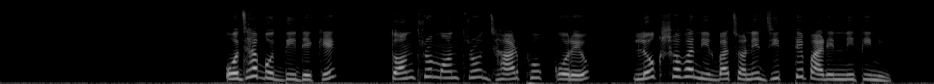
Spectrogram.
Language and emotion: Bengali, neutral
